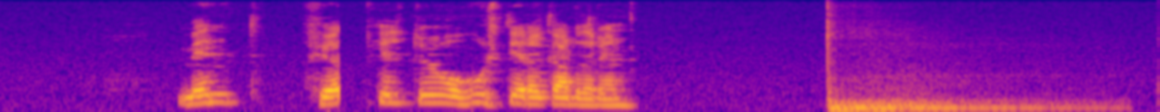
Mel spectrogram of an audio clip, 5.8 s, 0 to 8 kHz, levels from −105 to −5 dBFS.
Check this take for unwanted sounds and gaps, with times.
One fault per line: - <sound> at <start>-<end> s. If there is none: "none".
- dropout at 1.7-1.8 s
- thud at 4.1-5.7 s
